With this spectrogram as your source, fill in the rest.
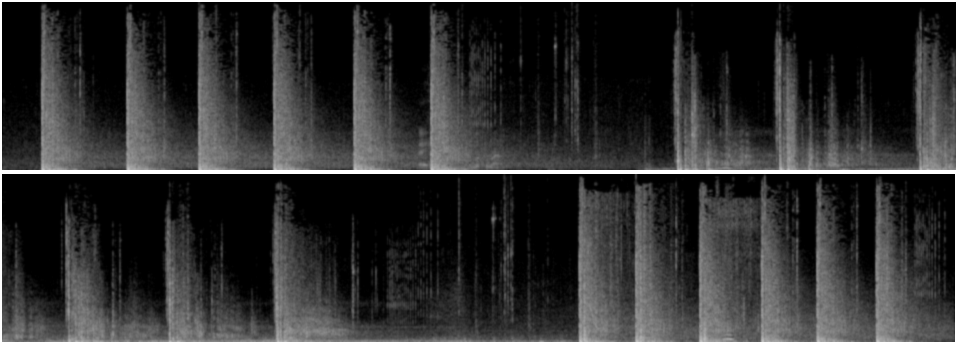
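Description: Single pistol shots from a sidearm in the Days Gone video game ring out one at a time in a steady, evenly spaced rhythm, each sharp crack trailing a short echo, with a brief pause partway through.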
